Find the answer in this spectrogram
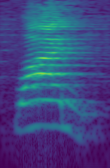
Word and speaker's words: one: Similarly, we say a 1 rupee note, a one-eyed man because one begins with a consonant sound of W. One were not pronounced as O, pronounced as W, consonant sound of W.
